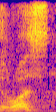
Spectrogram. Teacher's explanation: رو کو منہ بھر کے پڑھنا ہے زا سے ملاتے وقت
